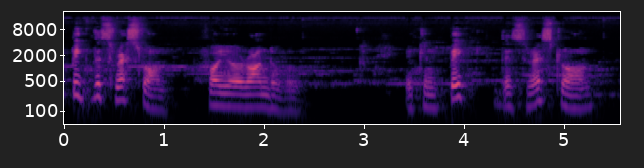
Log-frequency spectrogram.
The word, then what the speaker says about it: rendezvous: to be really interesting because you have to pronounce this word really carefully the word is rundown rendezvous now when you see the spelling of this word you will think that it is rhonda's first but that's not the correct way of pronouncing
